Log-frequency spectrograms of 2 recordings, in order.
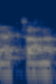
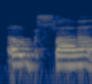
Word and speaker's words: Oksana: and then we'll be i'll just call you exona for the rest of the time it's oksana alexa it's so easy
